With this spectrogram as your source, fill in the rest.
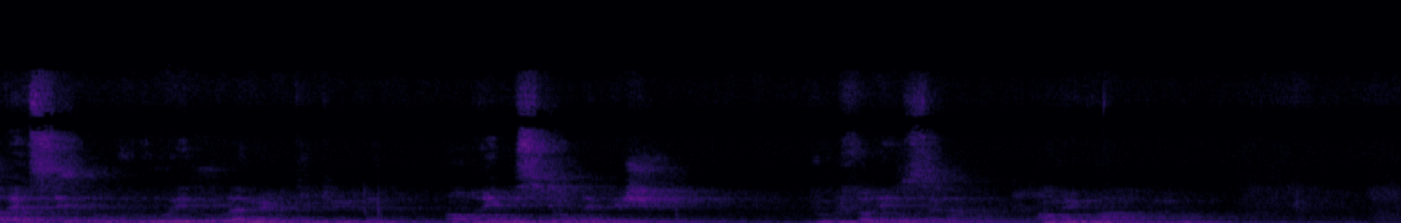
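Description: An elderly man speaks slowly and solemnly in a large echoing hall.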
